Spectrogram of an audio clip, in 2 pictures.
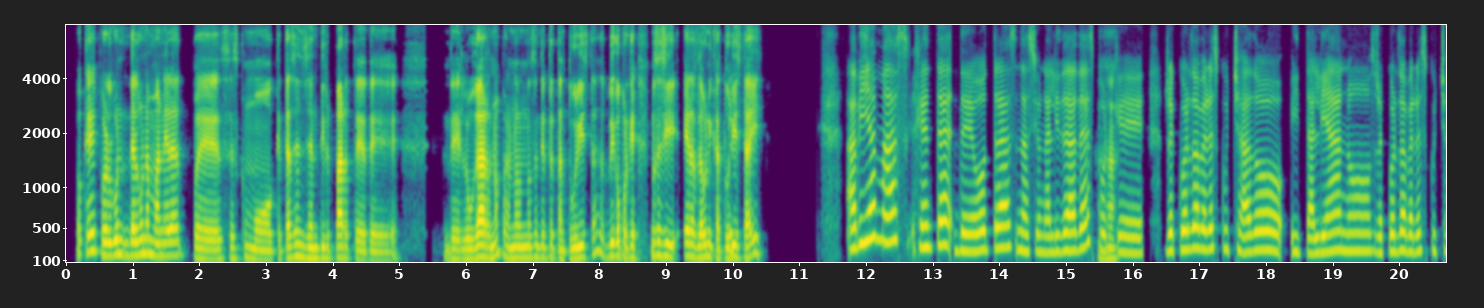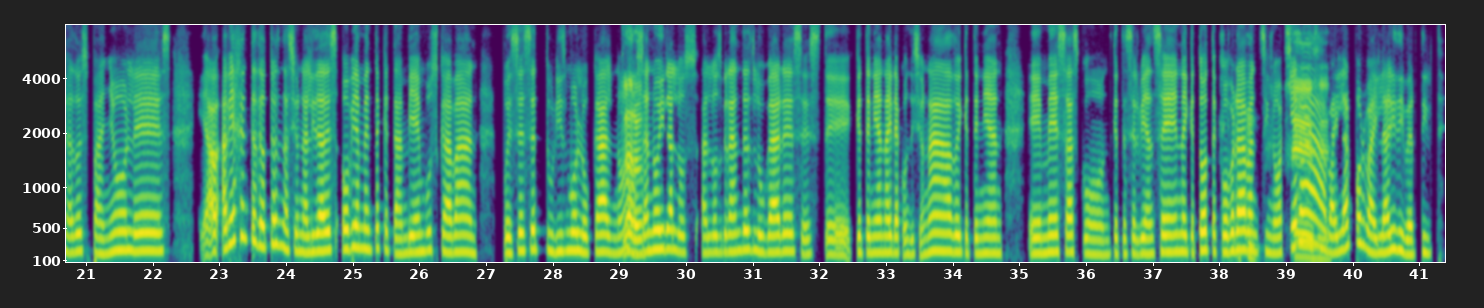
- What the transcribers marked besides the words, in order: chuckle
- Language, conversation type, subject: Spanish, podcast, ¿Alguna vez te han recomendado algo que solo conocen los locales?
